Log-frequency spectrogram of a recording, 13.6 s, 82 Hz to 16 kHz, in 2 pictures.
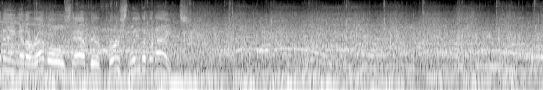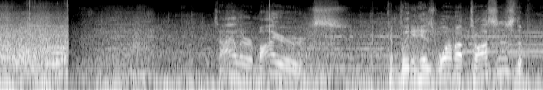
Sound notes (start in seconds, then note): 3.1 crowd cheering and clapping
